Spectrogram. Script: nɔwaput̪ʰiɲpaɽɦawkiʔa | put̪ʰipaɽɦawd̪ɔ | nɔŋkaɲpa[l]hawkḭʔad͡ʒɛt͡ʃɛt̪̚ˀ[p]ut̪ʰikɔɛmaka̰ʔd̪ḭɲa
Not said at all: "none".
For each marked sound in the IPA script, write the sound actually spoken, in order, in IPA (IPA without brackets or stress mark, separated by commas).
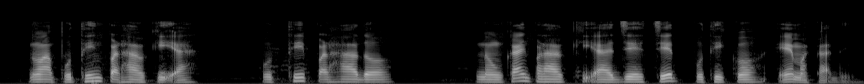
ɽ, p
